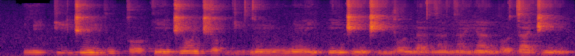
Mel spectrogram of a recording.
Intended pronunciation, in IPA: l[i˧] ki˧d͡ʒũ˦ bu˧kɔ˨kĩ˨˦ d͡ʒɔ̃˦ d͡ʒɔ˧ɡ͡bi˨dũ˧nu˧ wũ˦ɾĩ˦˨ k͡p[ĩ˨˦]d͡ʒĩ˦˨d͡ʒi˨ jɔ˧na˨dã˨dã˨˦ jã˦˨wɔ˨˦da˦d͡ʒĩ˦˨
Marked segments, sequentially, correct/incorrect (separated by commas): incorrect, correct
